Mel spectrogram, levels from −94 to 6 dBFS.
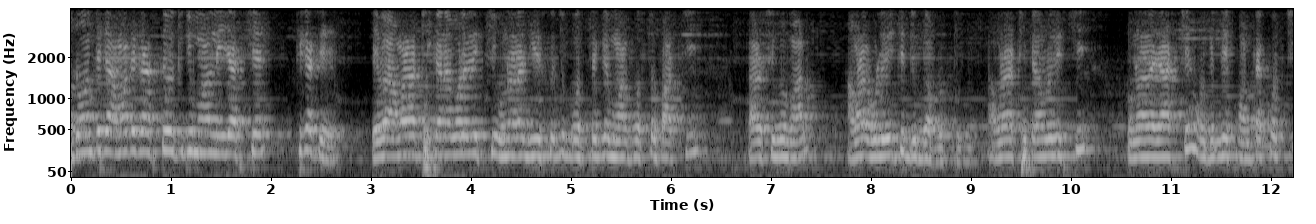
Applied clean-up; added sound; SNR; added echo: neural separator model SepFormer DNS4.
